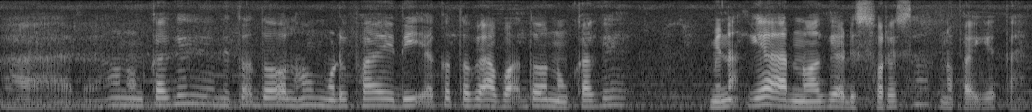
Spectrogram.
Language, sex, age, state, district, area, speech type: Santali, male, 45-60, Odisha, Mayurbhanj, rural, spontaneous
